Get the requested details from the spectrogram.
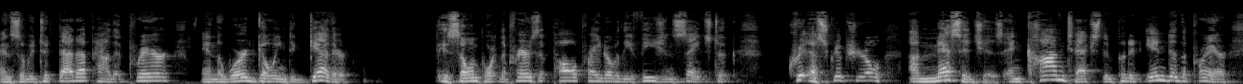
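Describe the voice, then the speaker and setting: A man speaks at a fairly high pitch, somewhat breathy, with lively intonation. The background is quiet. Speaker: pastor and Bible teacher; pastor, Bible teacher. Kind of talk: Bible teaching broadcast. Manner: fast. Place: studio.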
